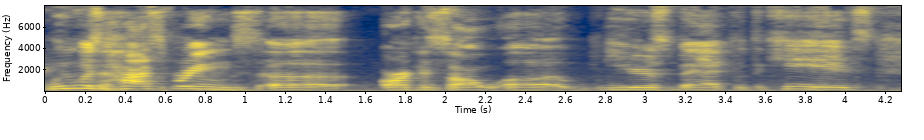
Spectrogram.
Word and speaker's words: Arkansas: And then they it wants you to know that it is pronounced Ark, like Ark of the Covenant, Arkansas.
